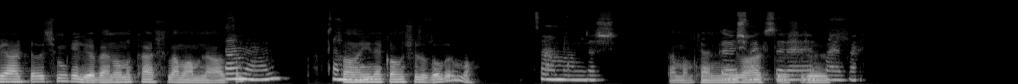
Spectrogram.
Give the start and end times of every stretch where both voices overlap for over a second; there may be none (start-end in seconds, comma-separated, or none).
7.2-8.5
